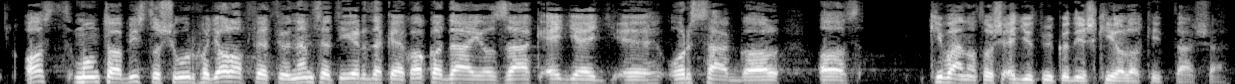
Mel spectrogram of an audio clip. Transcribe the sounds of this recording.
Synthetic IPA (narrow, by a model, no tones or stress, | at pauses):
ɒst̪mo̞nt̪ɒːbist̪o̞ʃuːrɦo̞ɟɒlɒpʋɛt̪øːnɛmzɛt̪ieːrd̪ɛkɛkɒkɒd̪aːjo̞zːaːkɛɟːɛɟːo̞rsaːɡːɒlɒz | kiːvaːnɒt̪o̞ʃɛɟːyt̪myːkød̪eːʃkiɒlɒkiːt̪a̰ːʃa̰ːt̪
